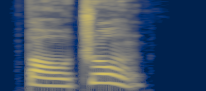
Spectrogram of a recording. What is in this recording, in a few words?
"保重", Chinese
